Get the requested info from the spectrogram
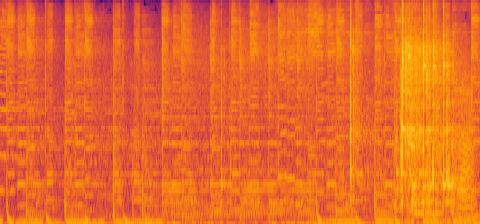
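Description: Stunt scooter's hard wheels rolling and clattering on stone paving during a flatground trick, under background music with a steady beat. There is a louder rush of noise about five seconds in.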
